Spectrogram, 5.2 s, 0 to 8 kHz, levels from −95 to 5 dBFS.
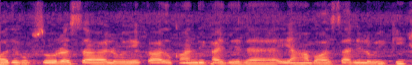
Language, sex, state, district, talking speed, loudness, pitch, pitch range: Hindi, female, Bihar, Lakhisarai, 185 wpm, -16 LUFS, 175 Hz, 165-180 Hz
